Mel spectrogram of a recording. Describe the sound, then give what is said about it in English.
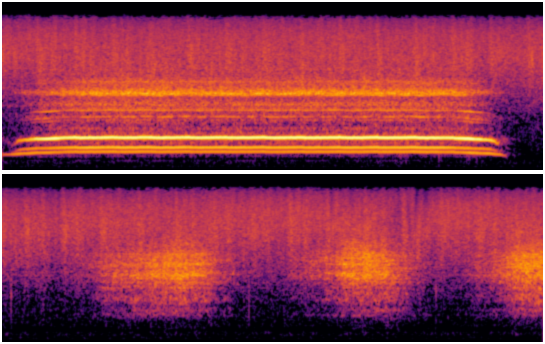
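A loud, steady steamboat whistle blows one long chord-like blast for about five seconds as the boat departs, then cuts off, leaving rhythmic puffs of hissing steam chuffing at a regular pace. “There goes the boat.”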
